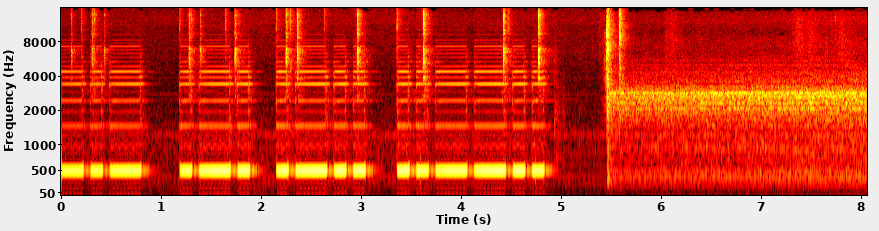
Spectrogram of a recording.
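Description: Morse code from a Heathkit DX-60A transmitter, keyed with an electronic keyer and Vibroplex paddle, heard as a steady beep switched on and off in four quick groups: a query asking whether the frequency is in use. About five and a half seconds in, a click is followed by a steady static hiss as the National NC-173 receiver comes back up on receive.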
